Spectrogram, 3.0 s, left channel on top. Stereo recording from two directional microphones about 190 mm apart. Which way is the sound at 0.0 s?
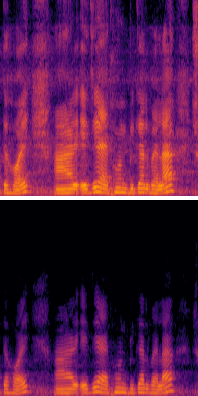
10° left (ahead or behind).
